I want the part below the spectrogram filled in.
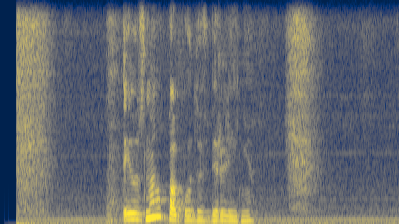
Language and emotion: Russian, neutral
